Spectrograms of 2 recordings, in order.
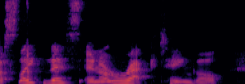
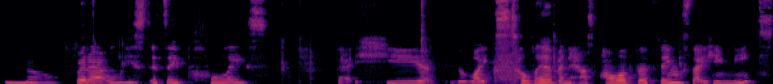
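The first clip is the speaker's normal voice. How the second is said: put-on bright, lively read-aloud for kids; animated children's story narration; storybook reading; 3 semitones higher than usual. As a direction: read it like circle time with the class. Teacher reads story to class.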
